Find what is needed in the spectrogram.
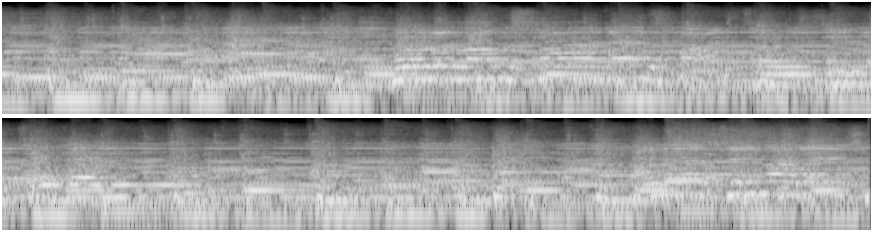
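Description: Rockabilly band playing live, with upright bass, drum kit and electric guitar keeping a steady, driving beat.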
